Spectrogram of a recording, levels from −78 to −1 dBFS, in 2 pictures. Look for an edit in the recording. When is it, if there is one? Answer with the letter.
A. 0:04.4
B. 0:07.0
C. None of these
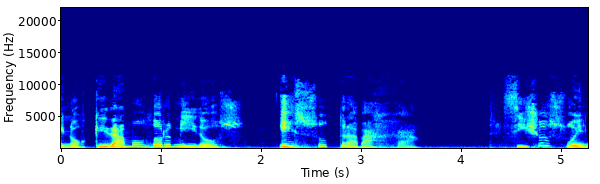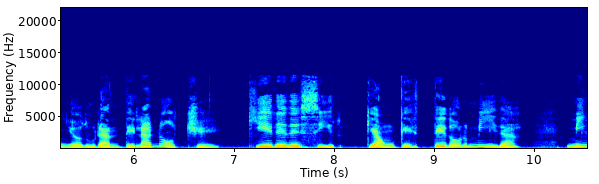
A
